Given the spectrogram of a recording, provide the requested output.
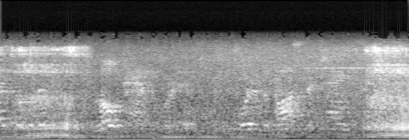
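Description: A Rottweiler snores in rough, rumbling breaths, with a human voice talking over it.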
